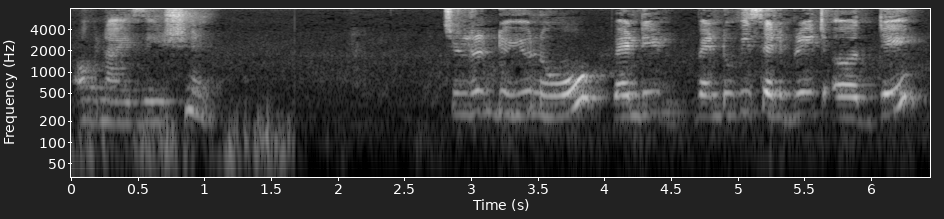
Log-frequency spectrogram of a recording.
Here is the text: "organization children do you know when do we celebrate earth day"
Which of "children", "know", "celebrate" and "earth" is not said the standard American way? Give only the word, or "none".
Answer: earth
